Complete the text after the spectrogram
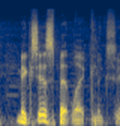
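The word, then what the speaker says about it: Mxyzptlk: It's Mix Yez Spitlick. Mix Yez Spitlick is how it's pronounced. Spitlick. Yeah, and he actually pantomimed it all out. Like, he spit, he licked.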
